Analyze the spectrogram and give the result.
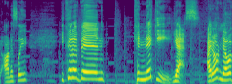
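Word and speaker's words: Kenickie: Kaneki or Nikki, it's definitely pronounced Kaneki.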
